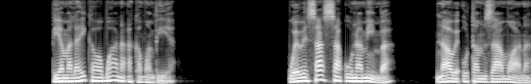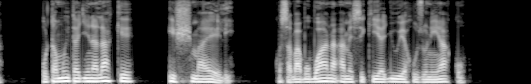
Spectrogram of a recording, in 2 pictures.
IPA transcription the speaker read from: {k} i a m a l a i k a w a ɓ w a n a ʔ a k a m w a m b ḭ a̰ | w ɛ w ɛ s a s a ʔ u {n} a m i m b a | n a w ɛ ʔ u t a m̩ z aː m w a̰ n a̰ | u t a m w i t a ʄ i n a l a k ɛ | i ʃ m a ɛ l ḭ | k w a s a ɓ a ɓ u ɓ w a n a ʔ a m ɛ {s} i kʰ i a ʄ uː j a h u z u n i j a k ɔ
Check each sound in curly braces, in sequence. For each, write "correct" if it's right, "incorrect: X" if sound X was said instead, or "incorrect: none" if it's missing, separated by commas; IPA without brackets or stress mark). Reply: incorrect: p, correct, correct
